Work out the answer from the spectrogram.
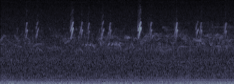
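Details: House martin calling: a loose run of quick, high chirps and chirrups at irregular intervals, two notes louder than the rest, set against faint low droning noise.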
